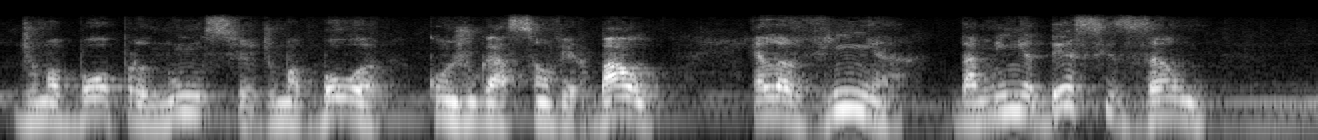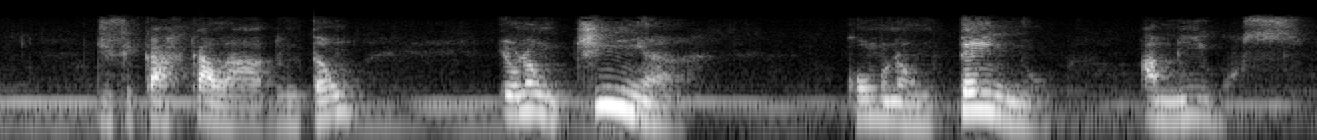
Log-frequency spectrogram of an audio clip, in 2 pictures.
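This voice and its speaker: A Brazilian man in his forties, speaking in a slow, emphatic monologue broken into short phrases. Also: on the high side, animated, soft background music. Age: 40s. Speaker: channel host. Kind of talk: monologue to camera.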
